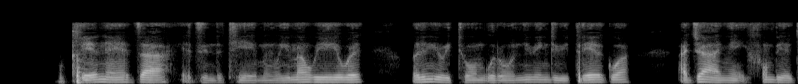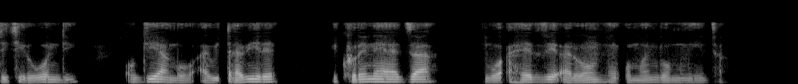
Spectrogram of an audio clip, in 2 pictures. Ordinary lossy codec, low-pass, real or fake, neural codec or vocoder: MP3, 48 kbps; 7.2 kHz; fake; codec, 16 kHz, 1.1 kbps, Voila-Tokenizer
